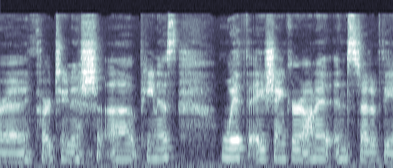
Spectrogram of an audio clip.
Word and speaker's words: chancre: more similar to canker but it is actually pronounced a chancre and these Shanker's are ulcer like lesions with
